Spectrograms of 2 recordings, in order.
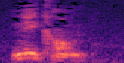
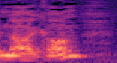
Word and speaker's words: Nikon: There was an American chap doing the correct pronunciation of Nikon. So I'm still going to call it Nikon, but it's correctly Nikon.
